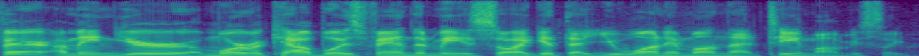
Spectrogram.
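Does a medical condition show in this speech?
No.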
